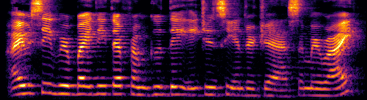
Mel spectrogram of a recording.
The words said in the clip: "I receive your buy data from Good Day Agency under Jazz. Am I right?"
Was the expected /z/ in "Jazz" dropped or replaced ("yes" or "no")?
yes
